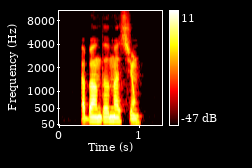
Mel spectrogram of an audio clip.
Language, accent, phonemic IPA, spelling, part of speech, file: French, France, /a.bɑ̃.dɔ.na.sjɔ̃/, abandonnassions, verb, LL-Q150 (fra)-abandonnassions.wav
- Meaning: first-person plural imperfect subjunctive of abandonner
